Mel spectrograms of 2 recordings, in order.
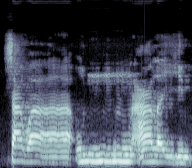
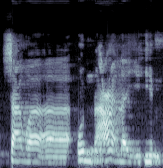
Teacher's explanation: Maka ini dibaca idhar, dibaca jelas. Tidak bisa dibaca secara dengung.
